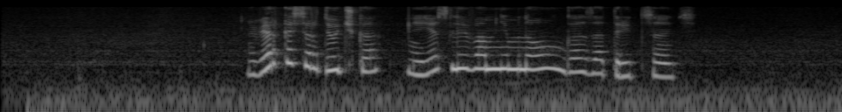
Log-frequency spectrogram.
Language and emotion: Russian, positive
